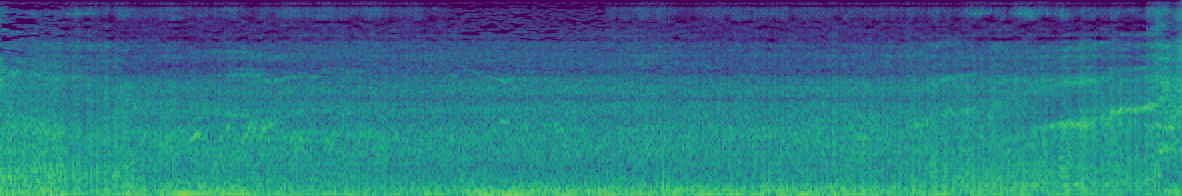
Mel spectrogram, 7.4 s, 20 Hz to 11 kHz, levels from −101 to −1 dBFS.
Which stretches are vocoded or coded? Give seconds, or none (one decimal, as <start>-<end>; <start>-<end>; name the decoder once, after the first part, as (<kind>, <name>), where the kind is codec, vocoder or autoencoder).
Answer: 0.4-2.8 (vocoder, Vocos); 3.8-7.4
